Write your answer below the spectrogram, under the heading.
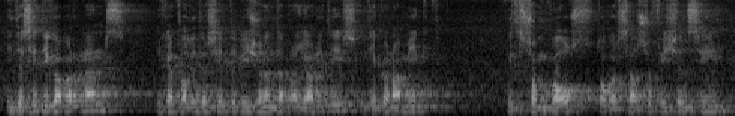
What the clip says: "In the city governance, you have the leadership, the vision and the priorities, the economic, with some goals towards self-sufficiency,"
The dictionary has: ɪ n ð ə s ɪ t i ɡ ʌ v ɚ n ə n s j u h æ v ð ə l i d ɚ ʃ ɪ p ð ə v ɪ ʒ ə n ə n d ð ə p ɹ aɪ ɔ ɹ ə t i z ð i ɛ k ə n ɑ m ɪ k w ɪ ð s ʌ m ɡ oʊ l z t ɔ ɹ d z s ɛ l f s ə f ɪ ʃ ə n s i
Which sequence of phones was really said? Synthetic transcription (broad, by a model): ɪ n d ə s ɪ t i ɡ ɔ b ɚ n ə n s j u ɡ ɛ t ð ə l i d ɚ ʃ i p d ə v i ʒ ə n ə n d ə p ɹ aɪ ɔ ɹ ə t i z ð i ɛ k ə n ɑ m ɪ k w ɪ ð s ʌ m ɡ oʊ l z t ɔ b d s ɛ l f s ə f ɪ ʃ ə n s i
